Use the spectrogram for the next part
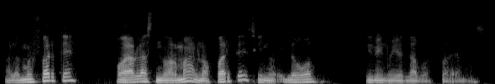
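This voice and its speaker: A man's voice: fairly low pitch, sing-song, normal speed, slightly rough, highs cut off. A man teaching a congregation in a sermon, asking his listeners questions and reciting Hebrew blessings.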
